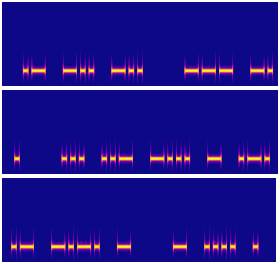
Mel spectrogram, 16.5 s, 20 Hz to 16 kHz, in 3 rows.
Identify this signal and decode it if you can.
Morse code, heard as a keyed tone, about 14 wpm, spaced as for 12 wpm, 700 Hz. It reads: ADD ONE SUBTRACT THE
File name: Morsekurs / Witze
